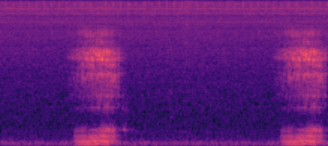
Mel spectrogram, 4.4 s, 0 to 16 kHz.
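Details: Two loud, rattling inhaled snores during sleep, about three seconds apart, roughly 20 breaths a minute; snoring.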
